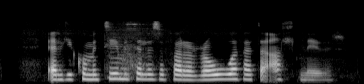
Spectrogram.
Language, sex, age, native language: Icelandic, female, 30-39, Icelandic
